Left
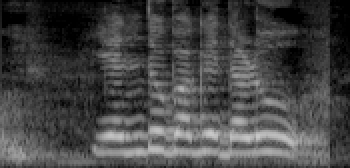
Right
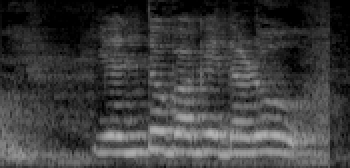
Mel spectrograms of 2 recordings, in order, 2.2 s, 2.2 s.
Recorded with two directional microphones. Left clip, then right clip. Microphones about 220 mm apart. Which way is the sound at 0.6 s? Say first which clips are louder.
Left 7 dB; 50° left (ahead or behind).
